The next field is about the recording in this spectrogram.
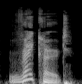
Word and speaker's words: record: 那么这个词的发音同学们要小心了，作为名词呢它的念法是 record record，如果作为动词呢变成 record record。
